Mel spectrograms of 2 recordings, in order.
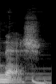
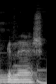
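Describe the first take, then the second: First: The word begins directly with an n sound. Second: The word begins with a hard g sound. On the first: The speaker calls it right. "ਜੀ silent" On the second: The speaker calls it wrong. "ਇੱਥੇ ਗਨੈਸ਼ ਗਲਤ ਹੈ"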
